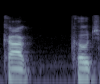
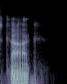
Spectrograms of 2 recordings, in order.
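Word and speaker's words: Koch: So you have the Gearbox Entertainment, you have Coach Media. – Coach. – It's German. I think it is pronounced cock.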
